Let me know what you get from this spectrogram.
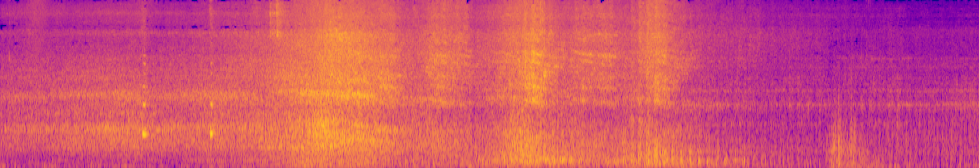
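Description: Trenitalia Intercity passenger train passing at speed: a rising rush of wheels and air that peaks twice, with fast wheel clatter over the rail joints, then fades away. Two short, sharp pips come about two seconds in, before the train arrives.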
